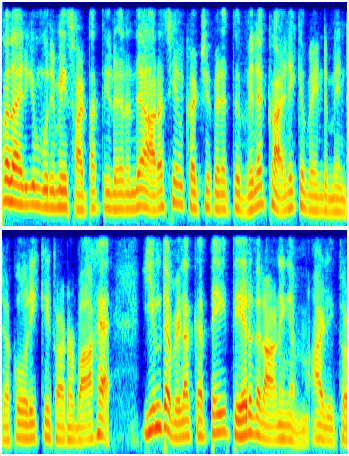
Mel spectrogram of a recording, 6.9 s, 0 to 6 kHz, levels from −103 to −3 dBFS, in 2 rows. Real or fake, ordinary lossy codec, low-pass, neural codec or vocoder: fake; none; 5.4 kHz; codec, 16 kHz, 1.1 kbps, Voila-Tokenizer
